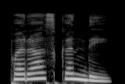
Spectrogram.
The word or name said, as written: ಪರಾಸ್ಕಂದಿ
